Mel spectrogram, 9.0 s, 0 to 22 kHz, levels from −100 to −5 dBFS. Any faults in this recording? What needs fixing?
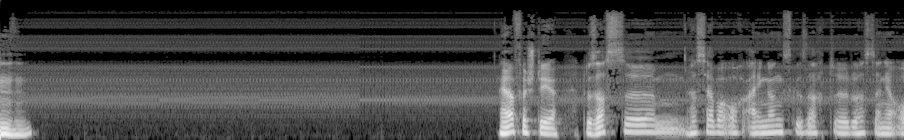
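Timecode bleed runs through the whole recording. Linear timecode running at 30 frames per second has leaked from an adjacent track or cable into the speech path, and because that code is a square wave flipping between two pitches near 1 kHz and 2 kHz, it adds a constant chirping warble under the speech, sitting around 25 dB below it. It should be removed or the take redone. To prevent it, route timecode on shielded cables kept apart from audio lines and on a track well isolated from program material.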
